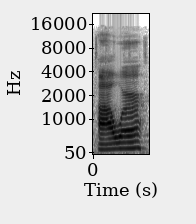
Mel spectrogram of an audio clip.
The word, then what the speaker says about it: hour: But things like hotel, hour, like that. Some people, for hotel, some people don't pronounce the H, but the spelling is still there. And also for hour, people don't pronounce the H, but the spelling is there.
